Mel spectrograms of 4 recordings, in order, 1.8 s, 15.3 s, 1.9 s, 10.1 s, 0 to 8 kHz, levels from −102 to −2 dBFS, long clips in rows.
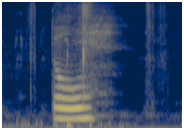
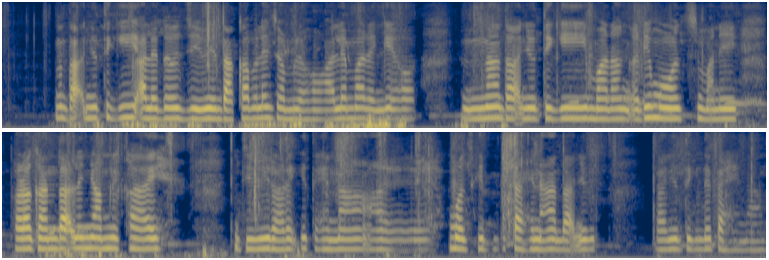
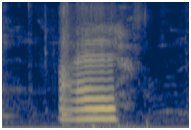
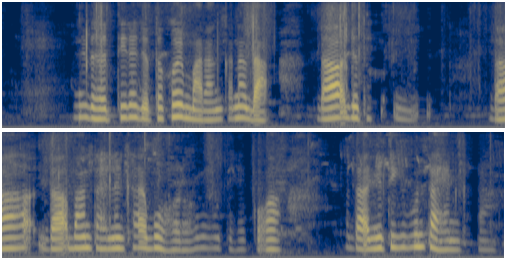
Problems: background sounds at intervals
